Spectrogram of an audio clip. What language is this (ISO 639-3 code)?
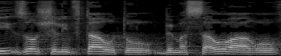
heb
